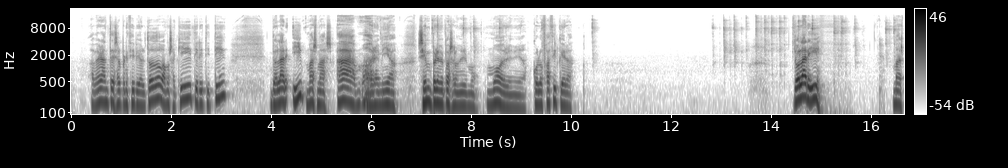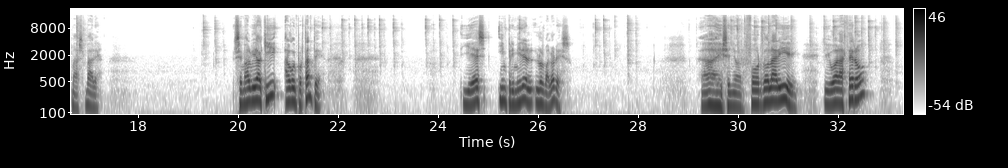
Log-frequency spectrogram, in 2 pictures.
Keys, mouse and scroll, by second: 0.9-2.3 scroll up 1, 2.3-3.2 scroll down 1, 3.2 click, 4.0-4.8 scroll up 1, 4.8-5.4 scroll up 1, 5.4 click, 7.3 Home, 7.8 Down, 8.0 Up, 8.5 Down, 9.4 Up, 10.4 Left, 10.6-11.1 typing, 11.2-12.8 Left, 13.0 Right, 13.2 Right, 13.7-16.4 typing, 16.7 Return, 19.5 ctrl+p, 20.6 Up, 21.6 Down, 22.1 Left, 22.3 Left, 22.6 Left, 22.8 Left, 23.1 Left, 23.7 Left, 24.0 Left, 24.3-25.3 Left, 25.5 Left, 25.6-26.8 Left, 27.1 Left, 27.3 Left, 27.7 Return, 29.8-30.7 typing, 31.9-33.3 typing.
